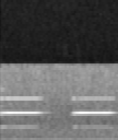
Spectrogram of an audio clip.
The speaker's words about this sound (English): That's the coffee maker shutting off. Do you think they heard that mm-hmm. beeping?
